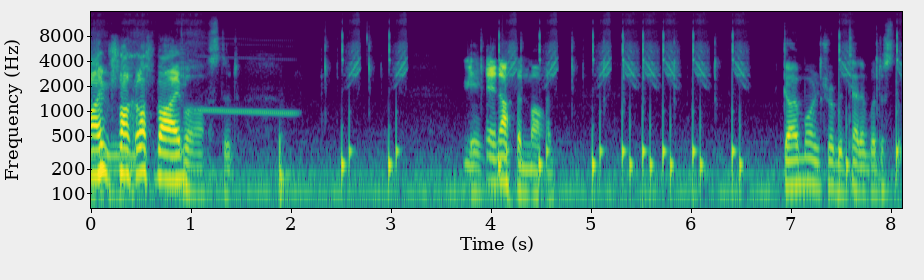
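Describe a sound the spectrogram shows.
Short electronic menu clicks sound several times.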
